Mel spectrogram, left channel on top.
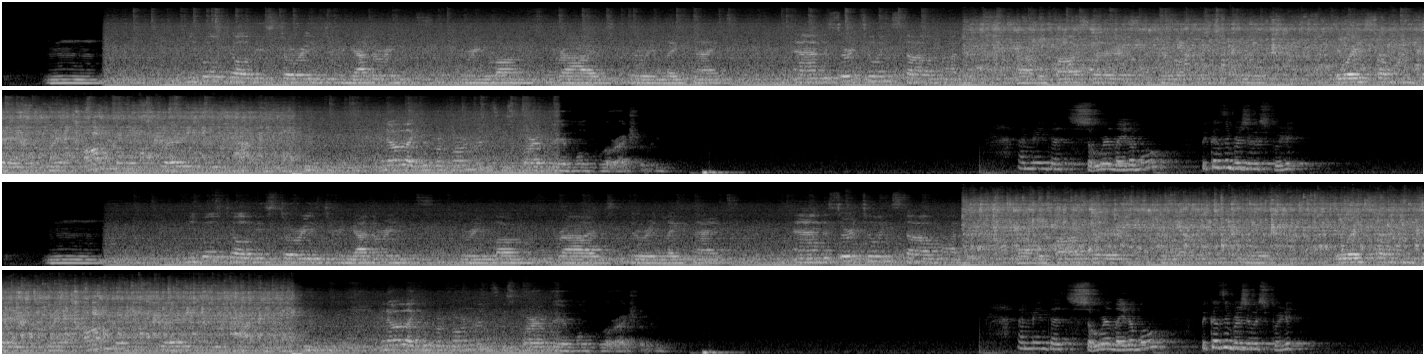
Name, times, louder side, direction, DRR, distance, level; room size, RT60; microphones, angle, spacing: voice 1, 0.4-1.1 1.8-4.2 4.6-7.2 7.9-12.7 13.3-20.8, left 1 dB, 20° left, 2 dB, 1.5 m, -26 dB
sound 1, 1.0-19.8, left 2 dB, 85° left, 0.7 m, -28 dB
Stream, 9.6-17.1, right 2 dB, 45° right, 4.0 m, -23 dB
voice 2, 24.1-25.9 26.2-27.1, right 1 dB, 65° right, 3 dB, 1.2 m, -30 dB
17.5 x 8.7 x 2.8 m, 0.89 s
head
